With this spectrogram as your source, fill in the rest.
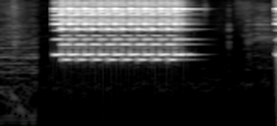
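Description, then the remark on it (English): A telephone rings with a bright, electronic trill lasting about a second, then briefly fades before another ring starts at the end; loud, with no one talking over it. “Excuse me, it, it, seems like my phone is ringing.”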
